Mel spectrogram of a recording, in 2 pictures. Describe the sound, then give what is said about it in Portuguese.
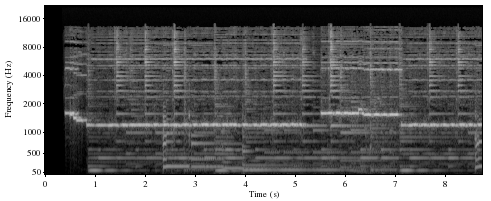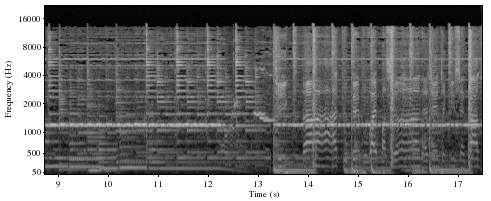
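An instrumental intro to a song made by members of Narcotics Anonymous plays loud and full, with a sustained high melody line over stepping bass notes, shifting into a busier, more rhythmic section near the end. No voices are heard. “Não, não, é novo, a música não é nova, mas faz pouco tempo que eu recebi esse som.”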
